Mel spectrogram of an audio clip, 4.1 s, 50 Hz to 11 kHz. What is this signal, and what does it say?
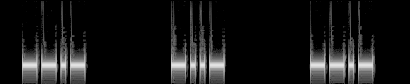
Morse code, heard as a keyed tone, about 25 wpm, spaced as for 9 wpm, 700 Hz. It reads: QXQ
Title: USA Call Signs - 6 Characters - 6x Character Spacing - 25wpm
